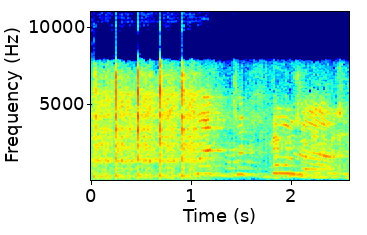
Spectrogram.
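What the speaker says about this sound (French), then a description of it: "Il ne faut pas avoir peur de taper un petit peu." A hammer gives four or five sharp, evenly spaced taps up close, then a person speaks over quieter handling sounds.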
